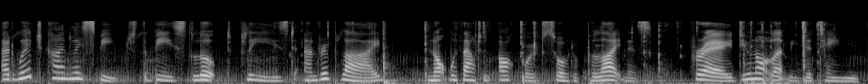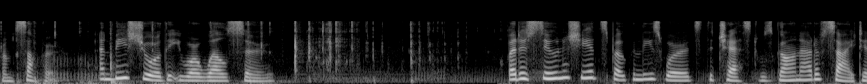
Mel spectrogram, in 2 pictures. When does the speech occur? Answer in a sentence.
The speech can be heard from 0.0 to 11.4 s and from 13.8 to 17.3 s.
